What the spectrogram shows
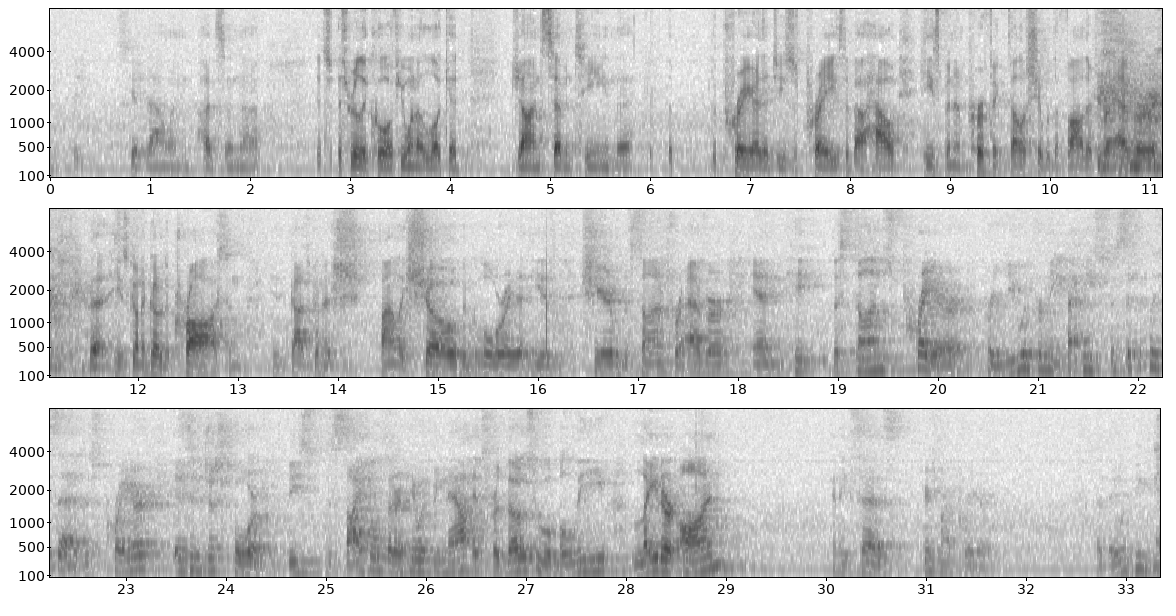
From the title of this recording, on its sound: poor audio quality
